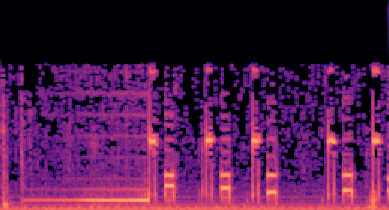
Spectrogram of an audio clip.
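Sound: telephone keypad dialing tones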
